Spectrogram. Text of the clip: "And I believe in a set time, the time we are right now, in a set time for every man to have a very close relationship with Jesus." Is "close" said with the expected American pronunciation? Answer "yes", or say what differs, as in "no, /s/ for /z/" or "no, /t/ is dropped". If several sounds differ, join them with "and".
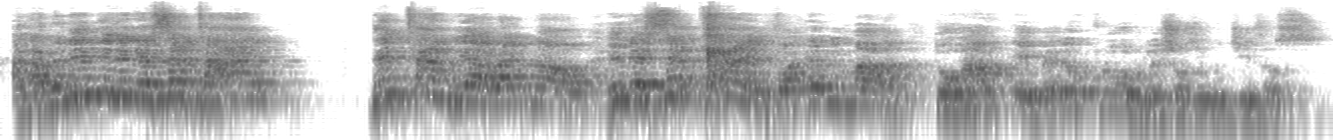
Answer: no, /s/ is dropped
